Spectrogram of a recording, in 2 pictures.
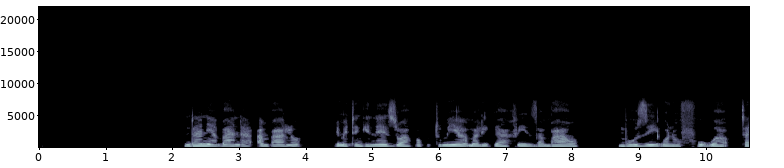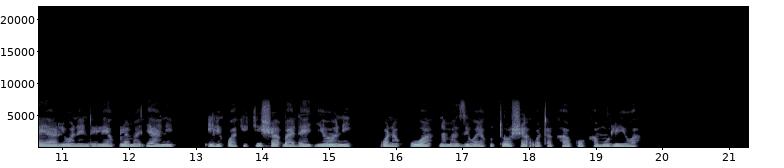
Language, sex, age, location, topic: Swahili, female, 25-35, Dar es Salaam, agriculture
